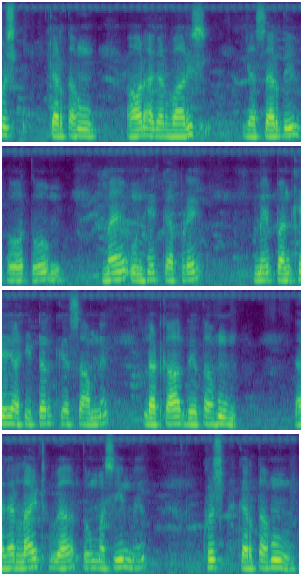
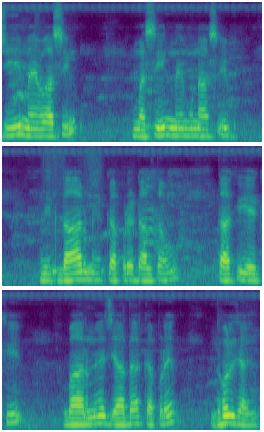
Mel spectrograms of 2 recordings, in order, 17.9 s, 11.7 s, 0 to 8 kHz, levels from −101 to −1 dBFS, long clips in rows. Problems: constant background noise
